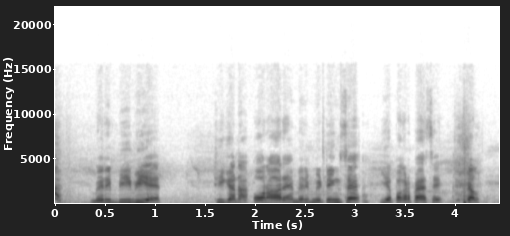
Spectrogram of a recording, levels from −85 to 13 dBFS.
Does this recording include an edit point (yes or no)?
yes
